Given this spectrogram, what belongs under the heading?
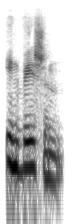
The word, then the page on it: invasion: Indian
